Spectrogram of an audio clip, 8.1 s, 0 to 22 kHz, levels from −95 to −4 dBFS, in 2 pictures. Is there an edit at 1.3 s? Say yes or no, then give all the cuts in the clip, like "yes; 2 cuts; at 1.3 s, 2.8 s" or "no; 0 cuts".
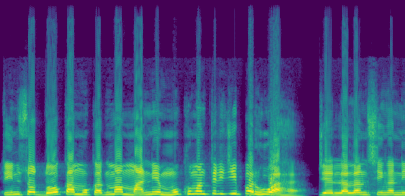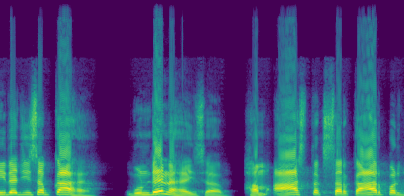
no; 2 cuts; at 3.1 s, 6.4 s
